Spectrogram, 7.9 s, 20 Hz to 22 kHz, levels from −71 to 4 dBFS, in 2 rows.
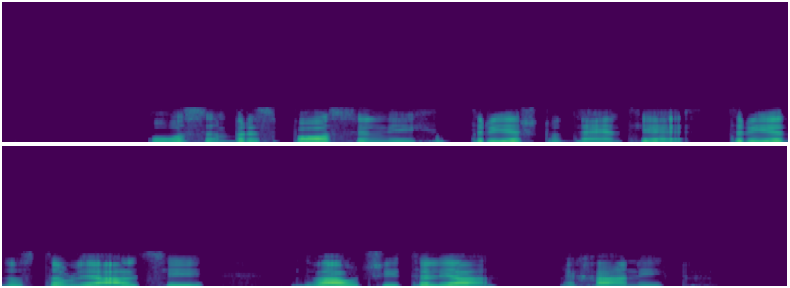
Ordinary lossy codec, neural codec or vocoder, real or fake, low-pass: none; none; real; 5.4 kHz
